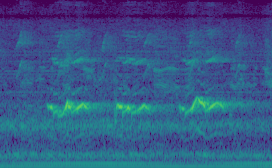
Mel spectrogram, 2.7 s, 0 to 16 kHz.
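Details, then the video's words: White-bellied sea eagle pair, male and female, at a nest camera in Sydney Olympic Park, Australia, defending their territory from swooping currawongs; three harsh honking call bouts, each about half a second, over a steady low hum. "WBSE 2013 - Defending their territory!"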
